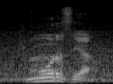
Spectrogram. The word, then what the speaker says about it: Murcia: Murcia.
